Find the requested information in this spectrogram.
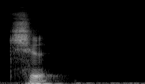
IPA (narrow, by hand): t͡ʃ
